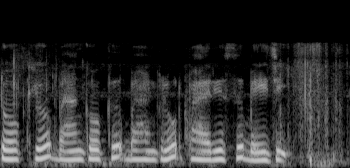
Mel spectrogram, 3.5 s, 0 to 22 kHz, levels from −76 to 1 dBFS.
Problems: constant background noise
